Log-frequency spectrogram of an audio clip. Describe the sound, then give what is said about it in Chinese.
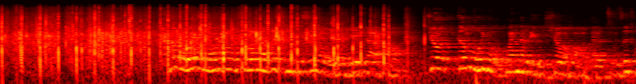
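A live audience at a Yilan Success Academy gathering breaks into warm, dense applause for the leaders present, many hands clapping loudly. After about five seconds the clapping thins out and a voice rises above it. “可是，在宜兰成功学院现场的伙伴，我想恭喜大家的原因，是因为在宜兰成功学院的现场的领袖，都是我最喜欢的领袖，陪伴大家一起学习，所以先给他们一个热烈掌声。”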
